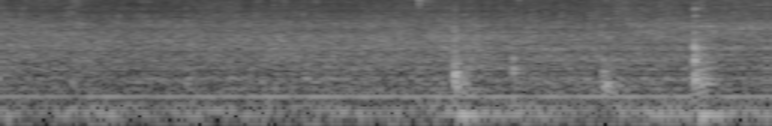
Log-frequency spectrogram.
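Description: Malabar spinach greens sautéing in a pan, a soft steady sizzle with occasional stirring scrapes and light taps of a spatula toward the end.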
